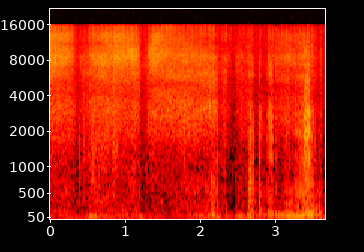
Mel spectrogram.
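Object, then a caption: Corduroy fabric backpack. Fingernails scratch along the ribbed fabric of a small cream corduroy backpack held upright. Soft, dry rasping strokes over a low, muffled rumble grow busier and louder toward the end.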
